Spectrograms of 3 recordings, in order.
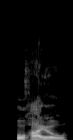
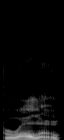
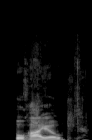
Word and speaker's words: Borralho: And then we got Kyle Bo- Borralho. The, the R's are silent. You guys got to remember that. It's not Baralo, Borralho.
